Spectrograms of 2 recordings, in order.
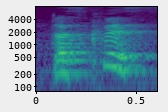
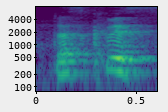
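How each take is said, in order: Both takes have the same delivery.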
